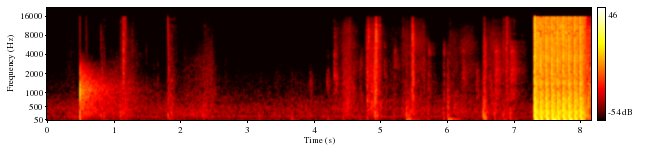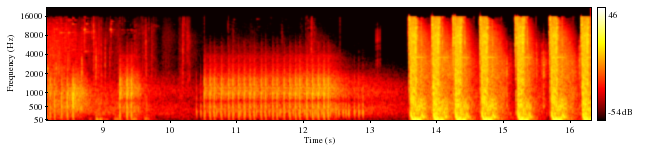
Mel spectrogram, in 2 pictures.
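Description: Bursts of automatic gunfire from the battle-royale game PUBG, starting with scattered faint shots and footsteps, then a loud sustained volley, a steady rattling stretch and a final string of sharp rapid bursts.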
